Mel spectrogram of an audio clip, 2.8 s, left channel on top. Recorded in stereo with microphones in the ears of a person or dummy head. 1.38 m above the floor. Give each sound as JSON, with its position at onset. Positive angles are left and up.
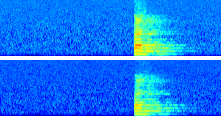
{"t": 1.7, "sound": "a bicycle bell", "side_deg": 80, "distance_m": 3.5}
